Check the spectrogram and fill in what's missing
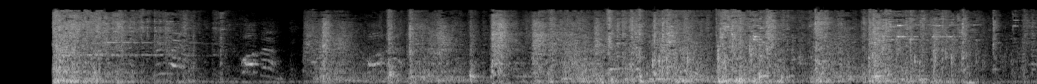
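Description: Glass shatters and crashes repeatedly inside a Dollar General store being smashed up, a loud, dense run of breaking and smashing bursts with door and cupboard bangs mixed in, continuing for about ten seconds.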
